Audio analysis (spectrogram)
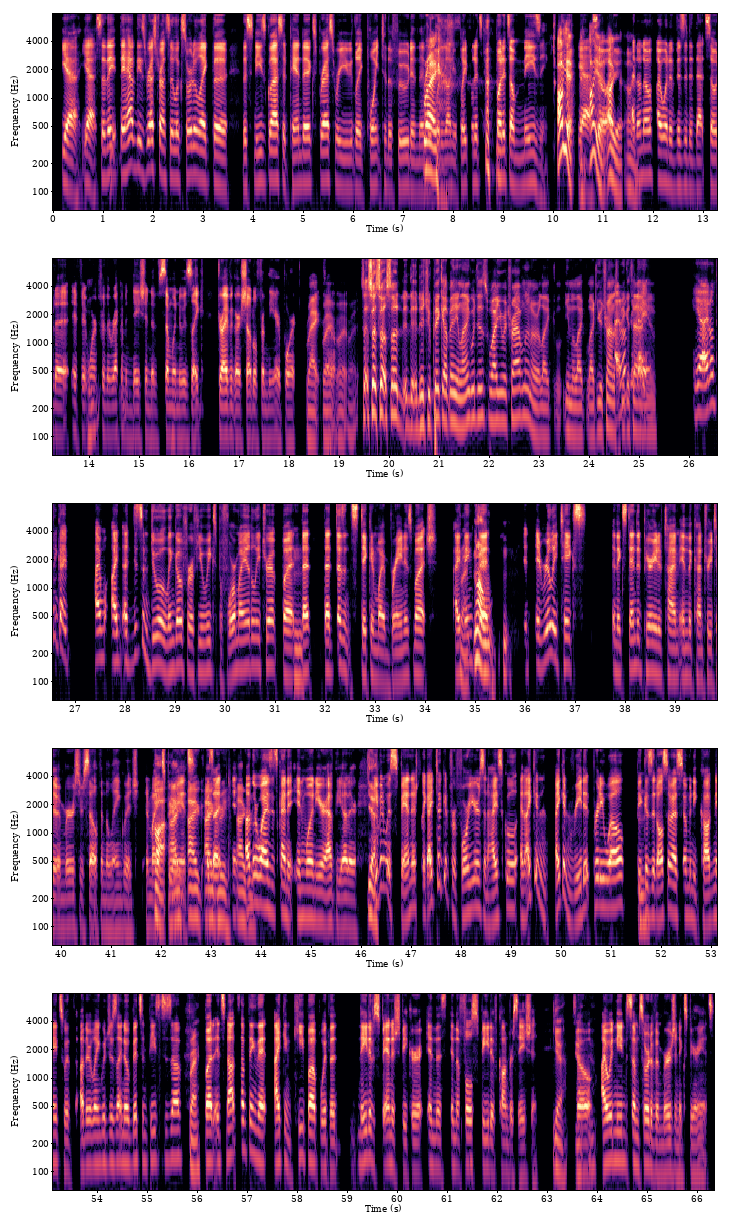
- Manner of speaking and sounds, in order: other background noise; laughing while speaking: "Right"; chuckle; tapping
- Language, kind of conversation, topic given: English, unstructured, How do you find the heart of a new city and connect with locals?
- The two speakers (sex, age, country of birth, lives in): male, 25-29, United States, United States; male, 60-64, United States, United States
